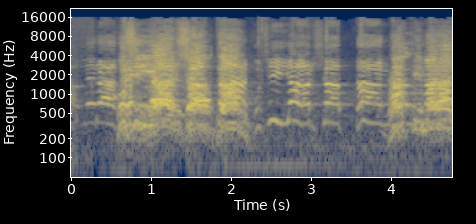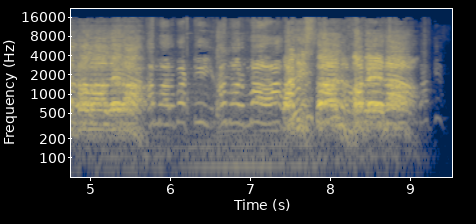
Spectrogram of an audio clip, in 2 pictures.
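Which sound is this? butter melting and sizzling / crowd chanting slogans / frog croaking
crowd chanting slogans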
